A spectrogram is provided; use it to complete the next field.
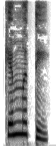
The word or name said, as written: ಕೆಮ್ಮತ್ತಿ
